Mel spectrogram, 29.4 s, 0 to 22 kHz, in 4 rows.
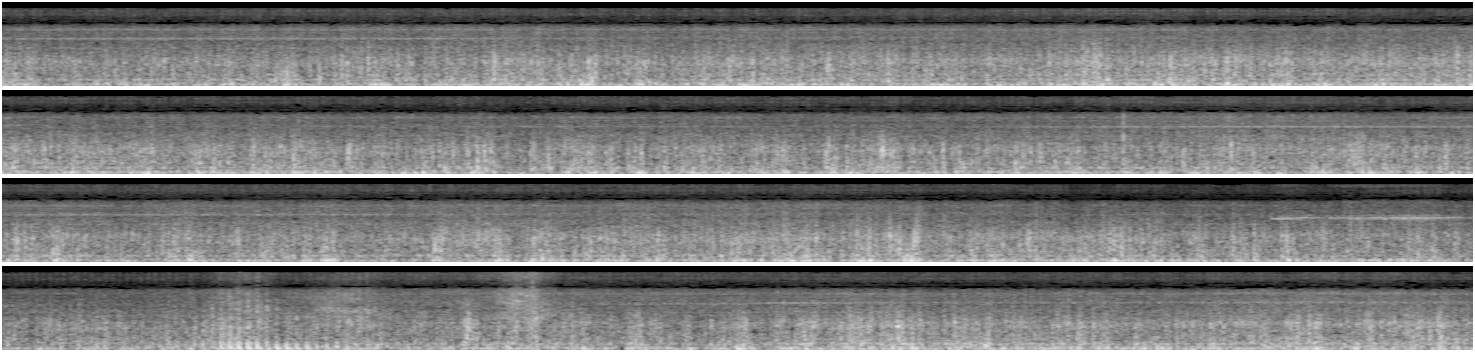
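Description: Bajaj Pulsar 150's single-cylinder four-stroke engine running steadily at cruising speed, heard from the rider's seat and mixed with wind rushing past the microphone. Near the end come two brief knocks, the first one the loudest moment.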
